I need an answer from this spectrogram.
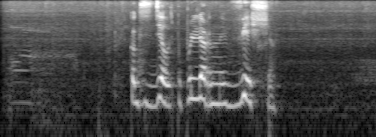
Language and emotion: Russian, angry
